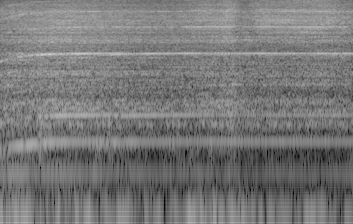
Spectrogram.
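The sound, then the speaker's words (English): An electric air mattress inflator whirs steadily at a blow-drying station for pinned specimens, blowing air with a constant motor drone and a faint high whine, fairly loud, with no talking throughout. “Now, instead of using a regular blow dryer, like the kind you get from a drugstore, she uses a very specific piece of scientific equipment called an air mattress inflator.”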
